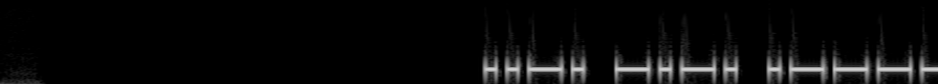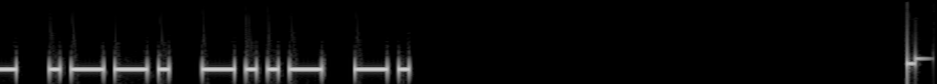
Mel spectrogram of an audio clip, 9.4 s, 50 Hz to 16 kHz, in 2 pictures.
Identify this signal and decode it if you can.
Morse code, heard as a keyed tone, about 22 wpm, 700 Hz. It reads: FC1PXN
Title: DXCC-100 Call Signs - 6 Characters - 22wpm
